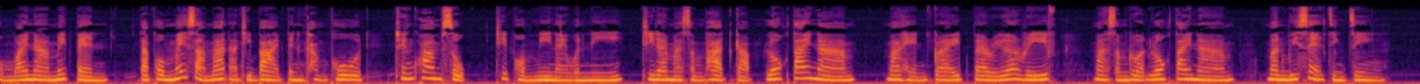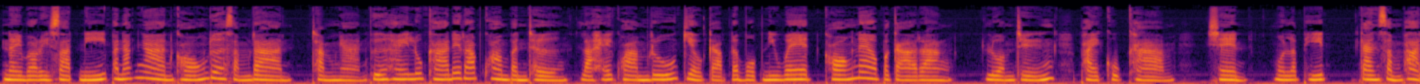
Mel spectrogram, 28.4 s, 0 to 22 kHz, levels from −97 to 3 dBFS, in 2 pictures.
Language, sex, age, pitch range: Thai, female, 20-39, 190-225 Hz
